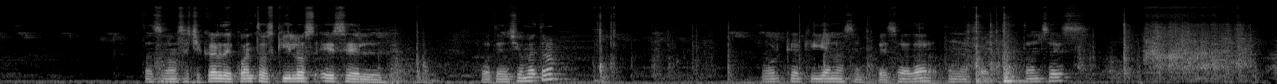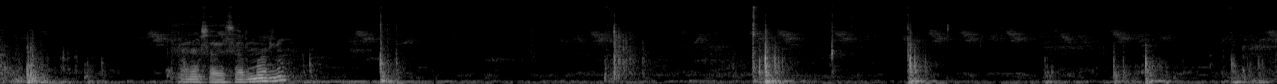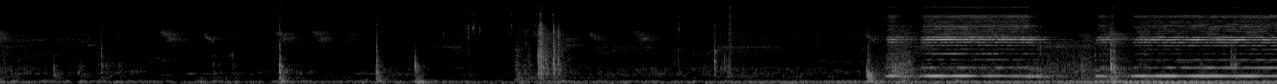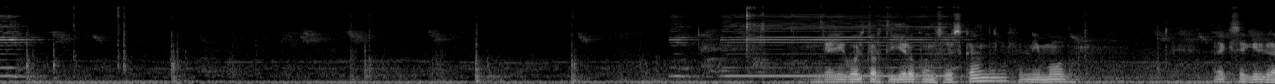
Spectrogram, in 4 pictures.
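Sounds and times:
knocks and clicks of handling: 5.4 - 11.4, 18.7 - 19.4, 20.1 - 31.5, 36.3 - 37.2, 37.8 - 45.1
vehicle loud steady tone: 34.3 - 41.2, 44.5 - 48.5.

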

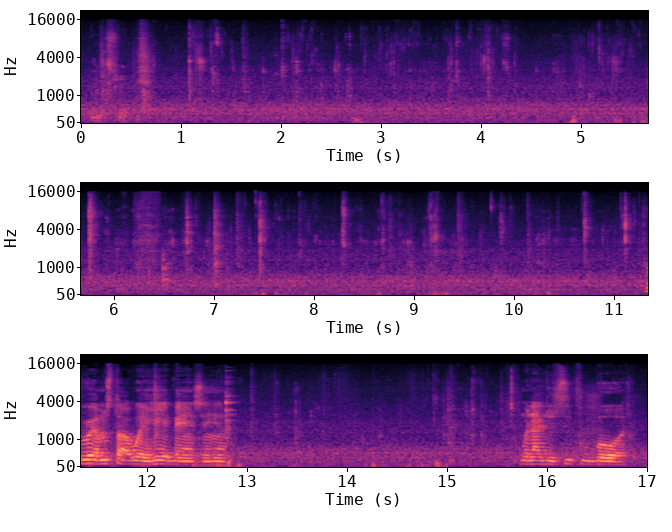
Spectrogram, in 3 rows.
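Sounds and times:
chewing with smacking clicks: 1.0 - 11.3.

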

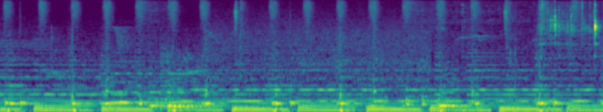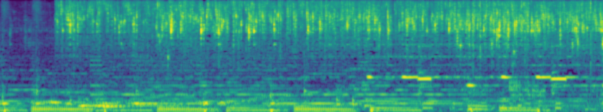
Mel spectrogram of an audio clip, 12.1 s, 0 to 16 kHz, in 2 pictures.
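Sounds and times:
background music: 0.0 - 12.0
food deep-frying in hot oil: 5.4 - 12.0.

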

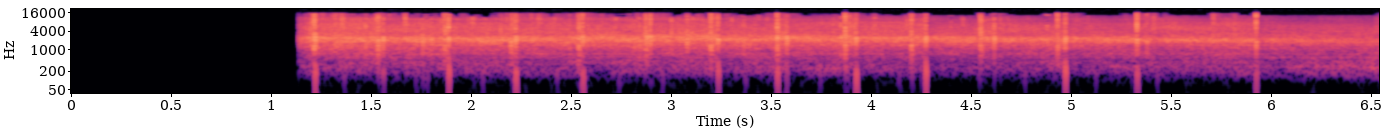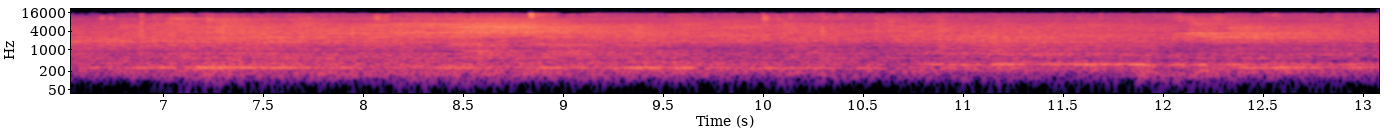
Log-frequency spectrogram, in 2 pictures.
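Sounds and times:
audience applauding: 1.2 - 6.1
close sharp hand claps: 1.2 - 6.1.

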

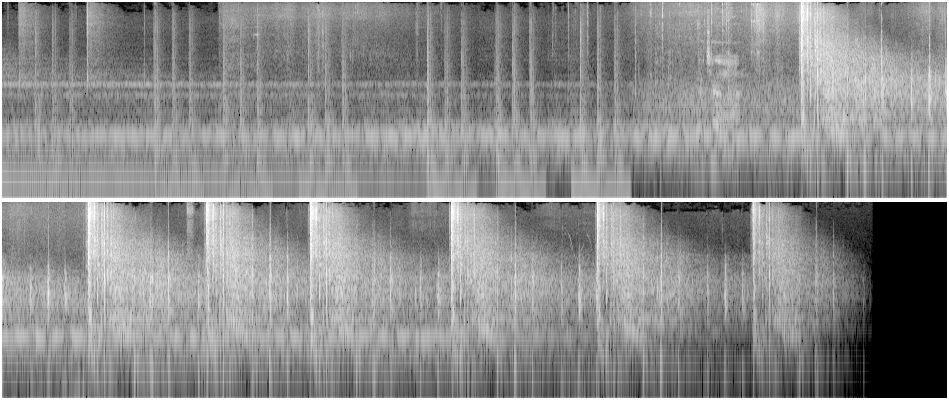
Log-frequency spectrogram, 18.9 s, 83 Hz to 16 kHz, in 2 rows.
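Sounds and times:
heavy gunshots with echo: 8.0 - 18.0
lighter gunshots: 8.0 - 18.0.

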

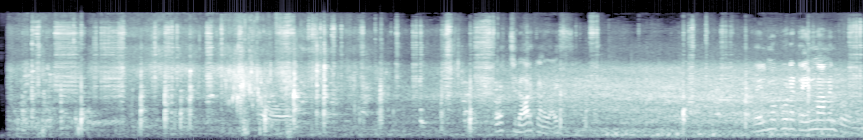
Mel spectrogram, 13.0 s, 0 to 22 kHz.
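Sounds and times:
bicycle tyres on dirt path: 0.0 - 12.9
bicycle clicks and rattles: 0.1 - 12.9.

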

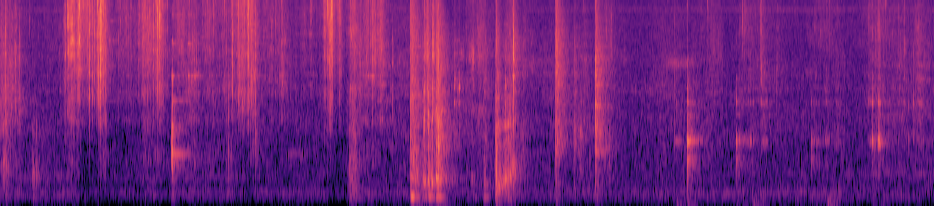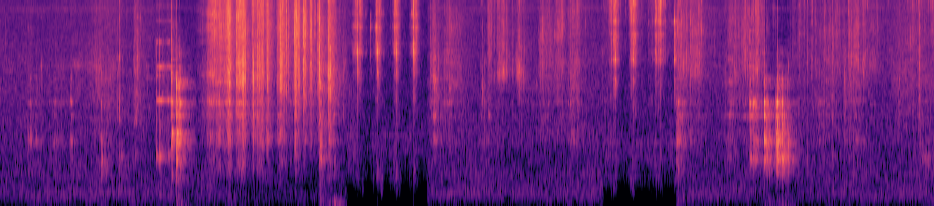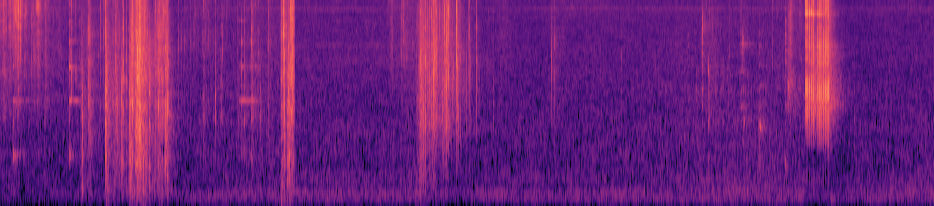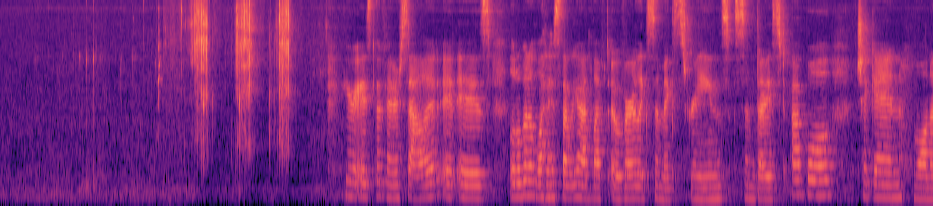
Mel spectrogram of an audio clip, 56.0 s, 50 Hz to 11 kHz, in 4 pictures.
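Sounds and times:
packaging rustling: 0.9 - 5.9, 26.0 - 32.5, 34.0 - 35.3.

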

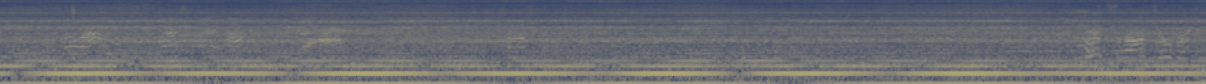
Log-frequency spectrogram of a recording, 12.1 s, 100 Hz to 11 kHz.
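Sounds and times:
propeller plane engine drone: 0.0 - 12.0.

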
